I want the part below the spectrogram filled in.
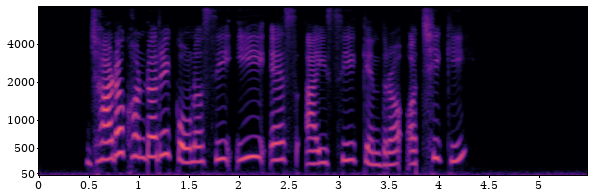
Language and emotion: Odia, neutral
